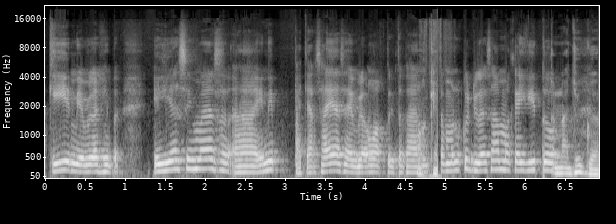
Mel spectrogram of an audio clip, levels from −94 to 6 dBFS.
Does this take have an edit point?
yes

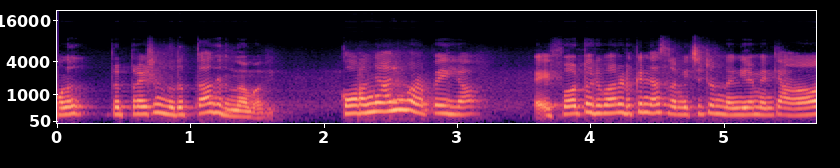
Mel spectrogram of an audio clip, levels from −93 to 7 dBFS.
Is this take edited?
no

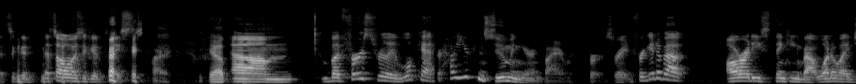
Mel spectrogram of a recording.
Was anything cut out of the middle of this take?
yes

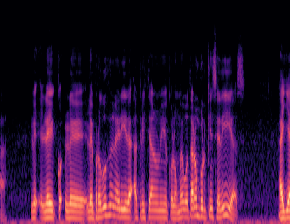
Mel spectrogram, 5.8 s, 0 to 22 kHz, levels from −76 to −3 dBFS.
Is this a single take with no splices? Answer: yes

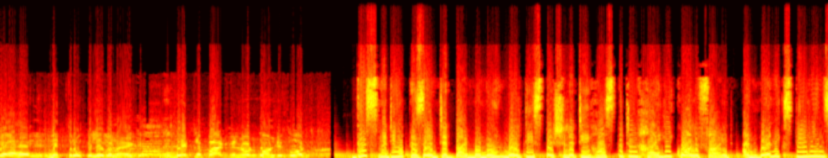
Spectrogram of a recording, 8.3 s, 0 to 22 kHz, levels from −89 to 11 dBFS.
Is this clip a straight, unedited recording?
yes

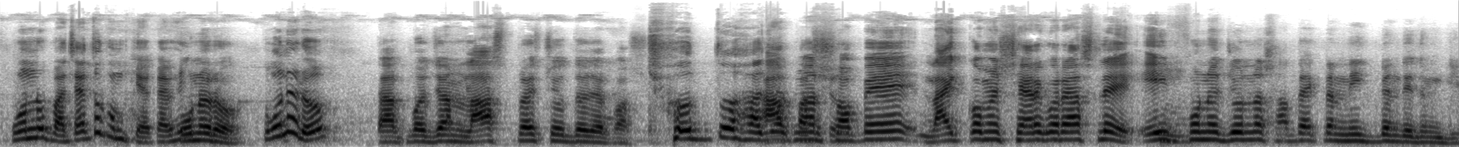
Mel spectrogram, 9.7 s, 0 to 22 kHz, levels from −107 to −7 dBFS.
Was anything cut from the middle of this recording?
no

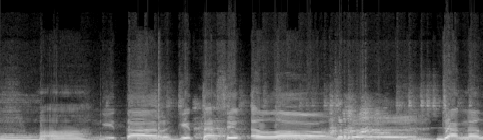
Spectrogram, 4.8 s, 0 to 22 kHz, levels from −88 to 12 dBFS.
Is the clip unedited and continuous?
no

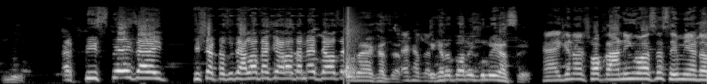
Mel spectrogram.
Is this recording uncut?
no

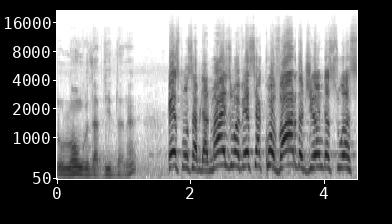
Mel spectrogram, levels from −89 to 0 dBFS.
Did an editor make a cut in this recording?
yes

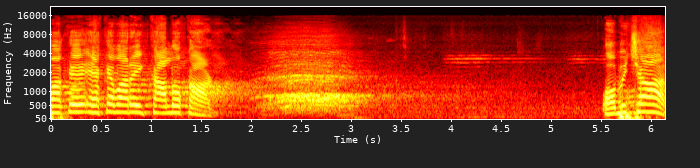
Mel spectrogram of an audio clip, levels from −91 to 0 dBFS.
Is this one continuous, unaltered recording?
yes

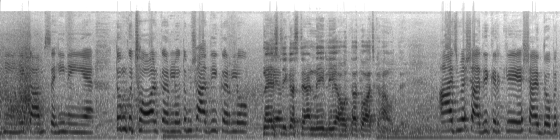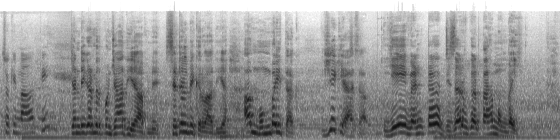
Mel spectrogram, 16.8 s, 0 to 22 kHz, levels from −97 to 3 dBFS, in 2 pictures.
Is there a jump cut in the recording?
yes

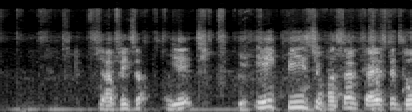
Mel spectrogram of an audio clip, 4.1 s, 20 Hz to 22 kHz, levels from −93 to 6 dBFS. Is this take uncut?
yes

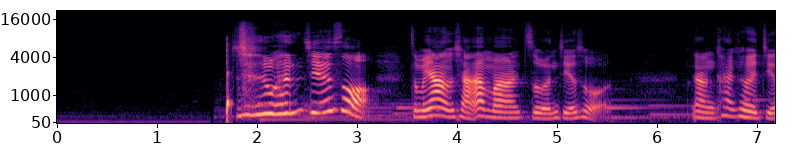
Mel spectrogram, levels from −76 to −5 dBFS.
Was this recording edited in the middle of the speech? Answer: yes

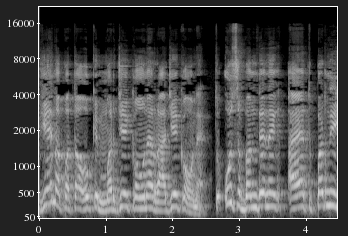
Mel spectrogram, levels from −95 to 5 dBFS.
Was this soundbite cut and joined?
no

